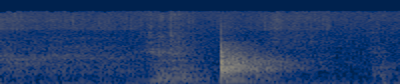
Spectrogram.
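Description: A glass aftershave bottle set down on a table: a soft handling sound, then one short knock about a second in.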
